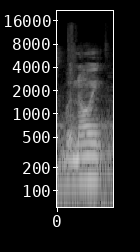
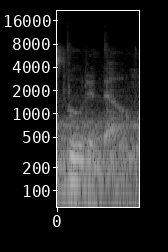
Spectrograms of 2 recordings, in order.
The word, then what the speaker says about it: Boudinot: And I was mispronouncing his name as Benoit for like 3 or 4 days. So shout out to everybody that was patient enough to correct me and help me enunciate and pronunciate his name correctly. So it's Elias Boudinot. So if you hear me accidentally say Benoit, you know who I'm talking about.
